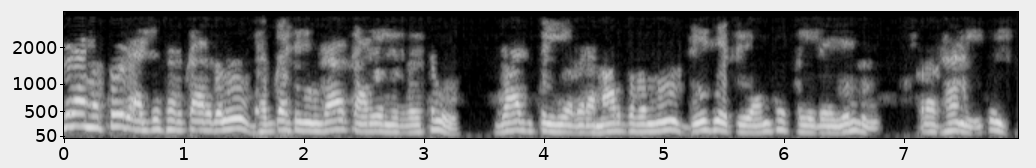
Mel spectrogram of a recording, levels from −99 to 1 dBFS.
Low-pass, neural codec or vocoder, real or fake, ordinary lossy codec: 3.6 kHz; codec, 16 kHz, 8 kbps, FreqCodec, smaller model; fake; none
